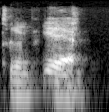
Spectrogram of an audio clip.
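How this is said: It is said with a Dutch accent. "als je gewoon met een Nederlands accent praat"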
